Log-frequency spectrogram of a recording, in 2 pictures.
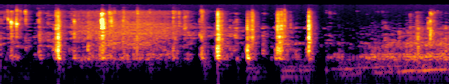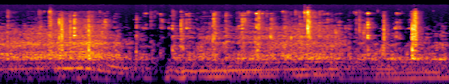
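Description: Close-miked eating of pork and chicken adobo by hand: wet chewing with many sharp lip smacks and mouth clicks throughout. A low hum sits underneath from about four seconds in.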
